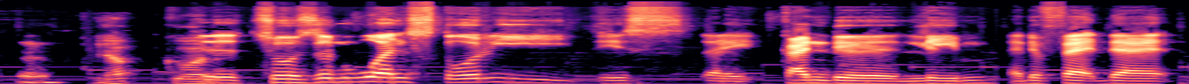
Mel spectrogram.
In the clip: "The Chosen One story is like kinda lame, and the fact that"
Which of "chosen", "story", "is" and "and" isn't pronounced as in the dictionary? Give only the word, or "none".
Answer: is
